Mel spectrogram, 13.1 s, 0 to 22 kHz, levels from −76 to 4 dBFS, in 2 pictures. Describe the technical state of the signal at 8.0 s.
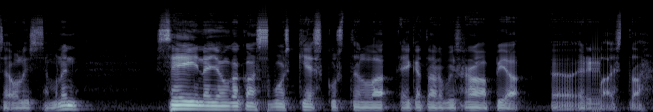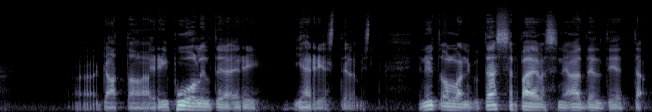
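At 8.0 s the wireless link dropped data: a Bluetooth stutter from 7.97 to 8.02 s, where about 46 ms of audio, fitting roughly two lost packets, never arrived. The receiver replayed its last buffered slice, giving a brief buzzing stutter before speech resumes at "eri puolilta ja eri".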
